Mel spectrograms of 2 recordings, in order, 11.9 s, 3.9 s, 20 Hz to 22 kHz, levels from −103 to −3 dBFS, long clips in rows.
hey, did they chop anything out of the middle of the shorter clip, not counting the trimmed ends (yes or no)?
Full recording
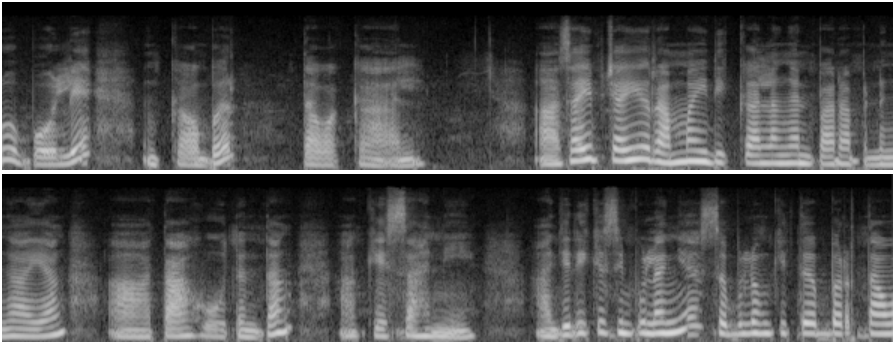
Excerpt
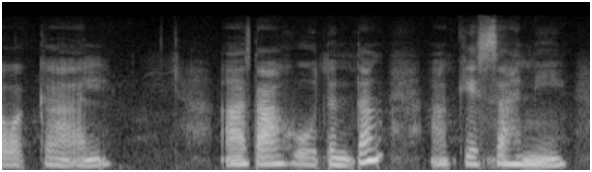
yes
